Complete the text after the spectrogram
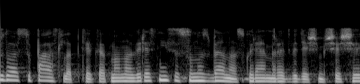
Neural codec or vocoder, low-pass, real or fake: none; 5.4 kHz; real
